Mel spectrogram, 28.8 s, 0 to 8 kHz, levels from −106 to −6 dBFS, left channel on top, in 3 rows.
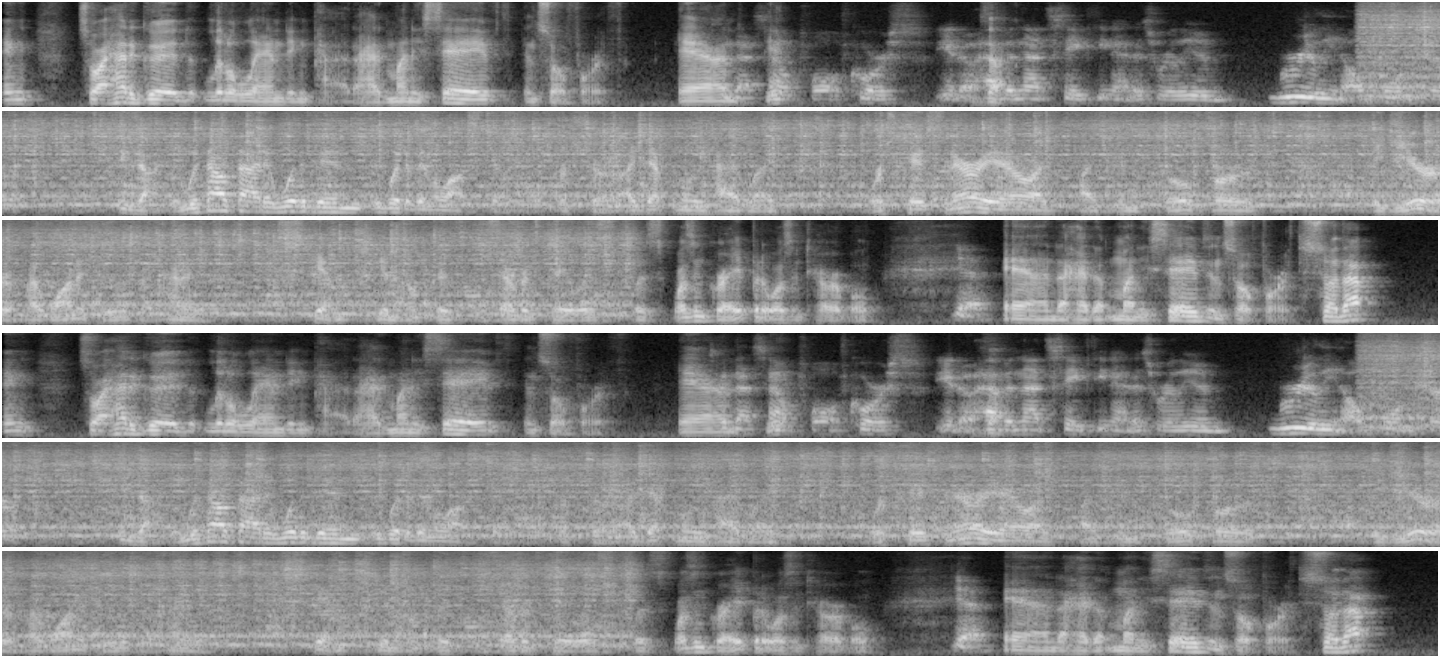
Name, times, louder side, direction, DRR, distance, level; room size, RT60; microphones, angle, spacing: voice 1, 0.0-4.0 4.5-5.2 6.6-6.7 10.4-18.0 18.7-20.5 21.0-25.5 25.8-28.2, left 4 dB, 45° left, 0.7 m, -26 dB
voice 2, 4.8-8.1 8.4-9.7 25.5-25.7, right 1 dB, 40° right, 1.2 m, -29 dB
Printer, 9.0-23.4, left 2 dB, 10° left, 1.3 m, -27 dB
6.7 x 4.2 x 4.1 m
head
